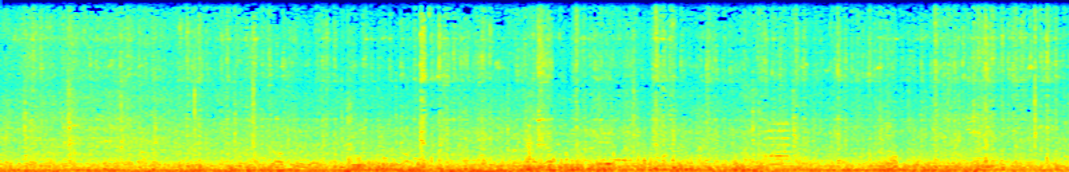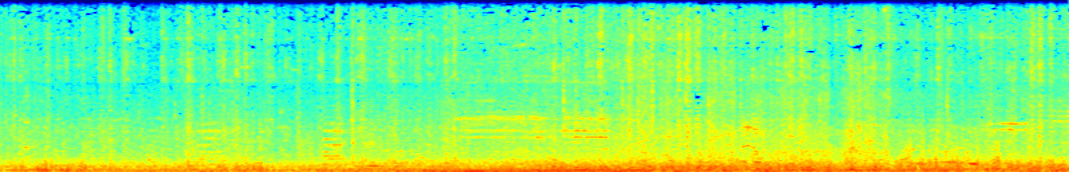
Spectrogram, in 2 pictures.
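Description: Steady city road traffic noise heard from a moving vehicle, with voices mixed in.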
